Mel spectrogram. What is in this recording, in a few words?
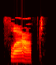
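"flapped", British English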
